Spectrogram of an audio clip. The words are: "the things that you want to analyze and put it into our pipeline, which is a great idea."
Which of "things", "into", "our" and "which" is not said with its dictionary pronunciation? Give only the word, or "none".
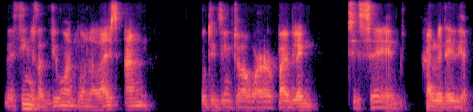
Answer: which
